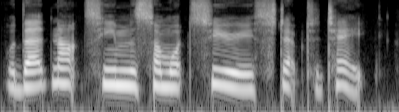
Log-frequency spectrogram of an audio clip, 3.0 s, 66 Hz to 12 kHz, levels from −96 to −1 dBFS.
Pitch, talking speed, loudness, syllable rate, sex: 220 Hz, 200 wpm, -18 LUFS, 4.7 syllables/s, female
